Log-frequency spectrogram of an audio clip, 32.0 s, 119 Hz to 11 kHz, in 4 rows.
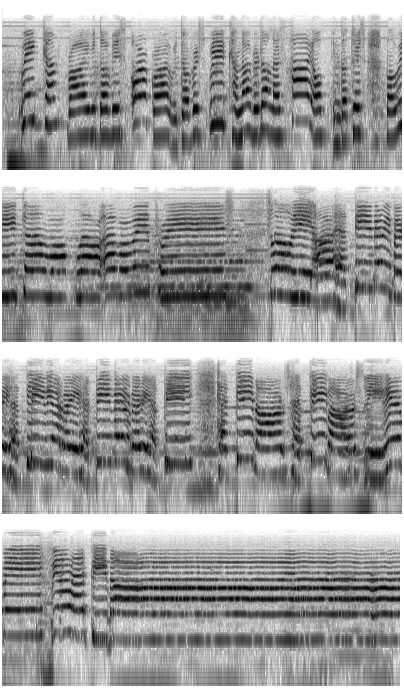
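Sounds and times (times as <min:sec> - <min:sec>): backing music: 0:00.0 - 0:01.8, 0:07.9 - 0:31.9
child singing: 0:00.4 - 0:12.6, 0:13.4 - 0:31.9.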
